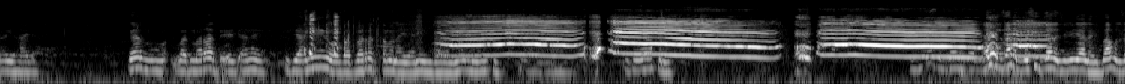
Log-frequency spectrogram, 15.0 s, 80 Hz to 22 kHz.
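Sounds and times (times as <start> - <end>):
toddler crying: 5.8 - 14.0.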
